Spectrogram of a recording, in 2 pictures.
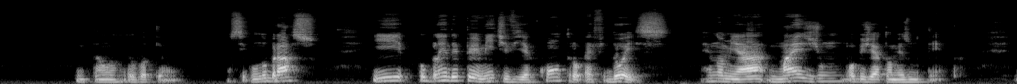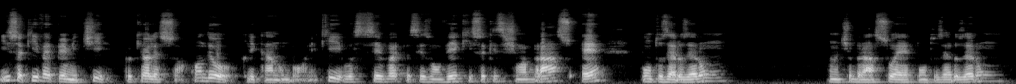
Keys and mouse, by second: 1.1 g, 2.1 click, 5.9 ctrl+F2, 11.1 Escape, 12.0 click, 17.8 click.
